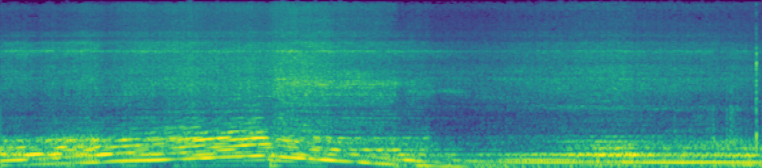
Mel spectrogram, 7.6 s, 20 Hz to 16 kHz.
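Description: Nissan 240SX S13's swapped Toyota 1JZ VVTi inline-six being revved once: the engine pitch climbs for nearly three seconds, drops back over about a second, then settles into a steady idle.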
